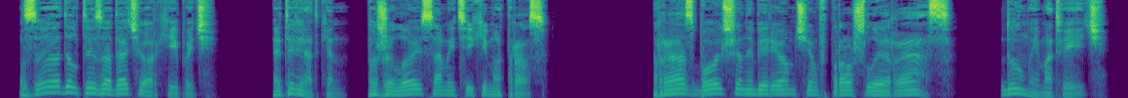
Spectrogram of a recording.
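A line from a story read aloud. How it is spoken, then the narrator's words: Gentle. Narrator (Russian): мягко сказал Чернышов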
